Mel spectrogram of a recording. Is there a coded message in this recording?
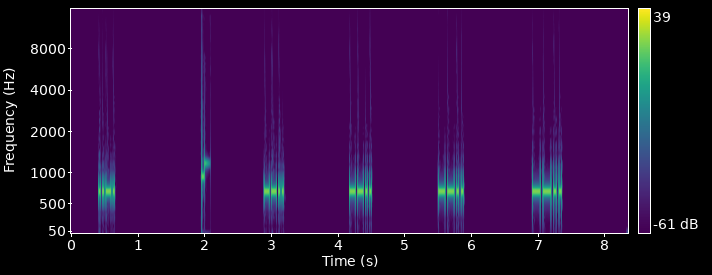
Yes: Morse code from 0.4 to 7.4 s, heard as a keyed tone, about 38 wpm, spaced as for 8 wpm, 700 Hz. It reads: F ZZZZ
